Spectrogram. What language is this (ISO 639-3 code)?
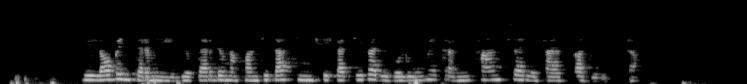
ita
